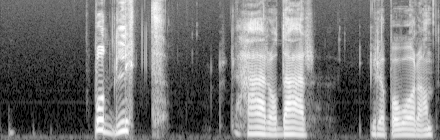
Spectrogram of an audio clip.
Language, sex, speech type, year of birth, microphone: Norwegian, male, spontaneous, 1982, Shure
